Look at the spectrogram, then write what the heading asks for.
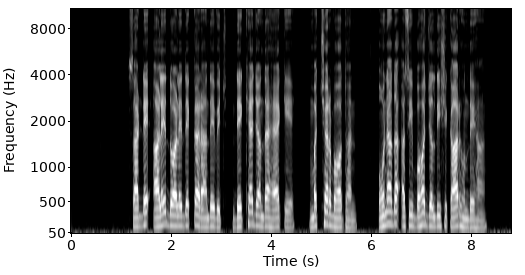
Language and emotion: Punjabi, neutral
